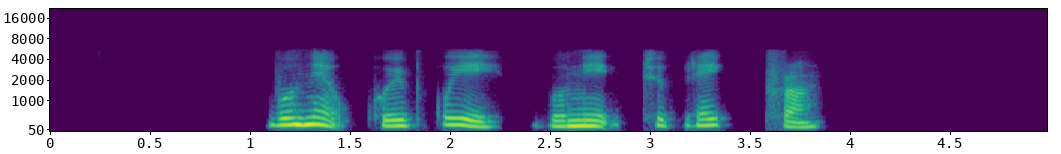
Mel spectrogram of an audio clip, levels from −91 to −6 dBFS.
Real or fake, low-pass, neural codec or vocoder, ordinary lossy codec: fake; 5.4 kHz; codec, 16 kHz, 0.3 kbps, FocalCodec; Opus, 32 kbps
